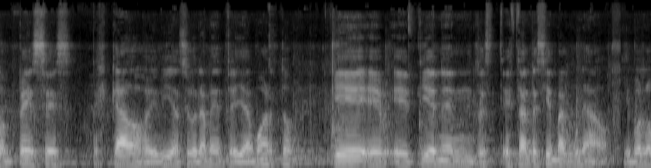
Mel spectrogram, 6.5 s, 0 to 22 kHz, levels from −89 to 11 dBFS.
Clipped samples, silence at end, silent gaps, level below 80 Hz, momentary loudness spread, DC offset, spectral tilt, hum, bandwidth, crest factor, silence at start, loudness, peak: under 0.1%; 0 s; none; -54 dBFS; 10 LU; under 0.1%; -5 dB/octave; none; over 20 kHz; 16 dB; 0 s; -24 LUFS; -6 dBFS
